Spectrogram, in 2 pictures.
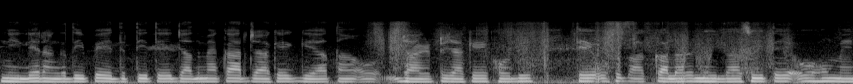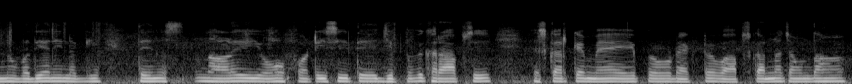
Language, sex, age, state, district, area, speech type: Punjabi, male, 18-30, Punjab, Shaheed Bhagat Singh Nagar, rural, spontaneous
